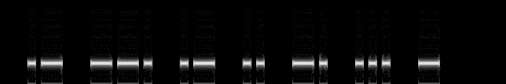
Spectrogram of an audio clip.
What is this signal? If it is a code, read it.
Morse code, heard as a keyed tone, about 18 wpm, spaced as for 15 wpm, 1000 Hz. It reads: AGAINST
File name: qotdfiles / 15wpm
